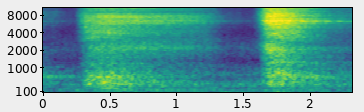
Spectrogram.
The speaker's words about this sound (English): I'm just going to take a breath.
